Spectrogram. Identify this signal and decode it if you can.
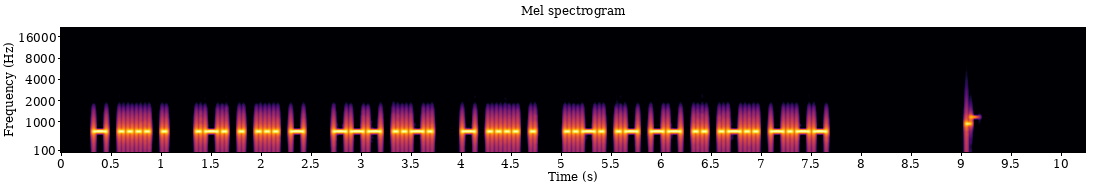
Morse code, heard as a keyed tone, about 28 wpm, 700 Hz. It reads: THE REST OF THE FAMILY
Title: Sets of 5 Words Encore2 28wpm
